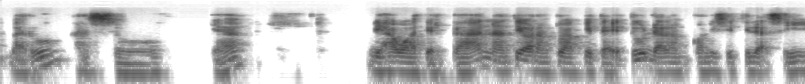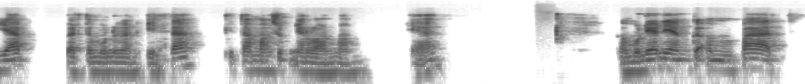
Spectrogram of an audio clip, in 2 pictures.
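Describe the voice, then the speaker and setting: A low-pitched man teaches a lesson to young children. He explains patiently and gently, often checking in with a soft "ya" and now and then acting out what a child might say. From Indonesia. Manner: acts out children's lines in a raised voice.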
